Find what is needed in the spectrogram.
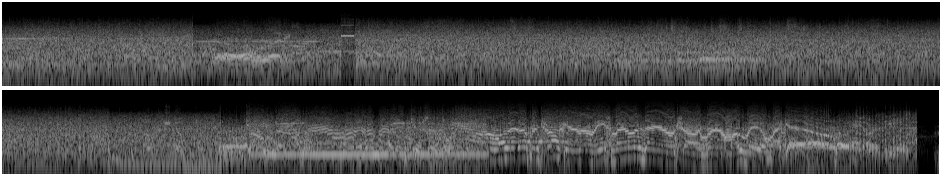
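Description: CB radio receiver giving steady static hiss. In the second half, garbled, warbling voice-like signals and whistling tones come through the noise.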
